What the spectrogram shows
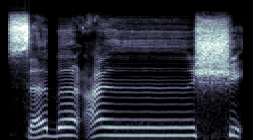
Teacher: Jadi ketika mendengungkan, mengikhfakan, nah kita lidah kita ataupun makhraj kita sudah siap-siap mengucapkan shin. Maka nanti bunyi dengungannya atau bunyi ikhfanya itu akan dekat dengan shin ya.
